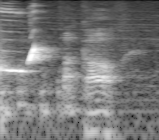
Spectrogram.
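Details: Pet African grey parrot indoors, swearing in mimicked speech: a bright whistle that jumps sharply upward, then a short, slurred, word-like phrase after a brief pause.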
